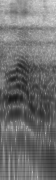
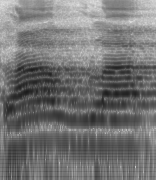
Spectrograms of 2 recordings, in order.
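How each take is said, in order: First: The vowel is flattened into a plain sound. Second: The vowel glides softly from a to u. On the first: The speaker calls it wrong. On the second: The speaker calls it right.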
